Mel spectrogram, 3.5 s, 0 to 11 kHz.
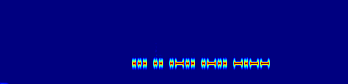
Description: Morse code, heard as a keyed tone, about 46 wpm, 700 Hz. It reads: SILLY
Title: Five Letter Words - 45wpm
